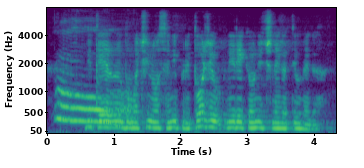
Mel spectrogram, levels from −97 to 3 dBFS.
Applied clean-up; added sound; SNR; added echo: none; Dog; 3 dB; reverberation time 1.1 s.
